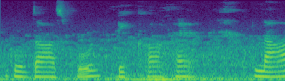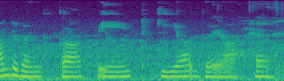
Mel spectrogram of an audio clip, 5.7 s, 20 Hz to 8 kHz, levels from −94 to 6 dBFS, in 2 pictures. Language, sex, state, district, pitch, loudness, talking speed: Hindi, male, Punjab, Pathankot, 180 Hz, -15 LUFS, 105 wpm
